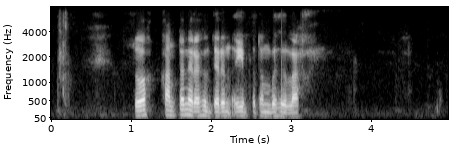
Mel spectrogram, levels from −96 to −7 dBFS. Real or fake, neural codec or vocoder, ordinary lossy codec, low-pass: real; none; Opus, 24 kbps; 7.2 kHz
